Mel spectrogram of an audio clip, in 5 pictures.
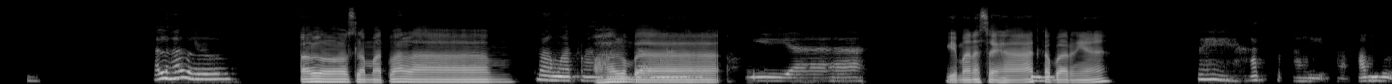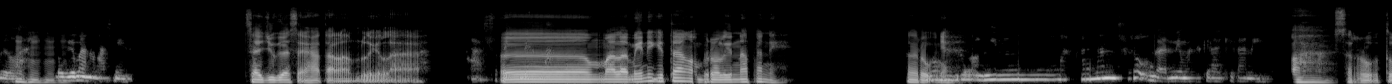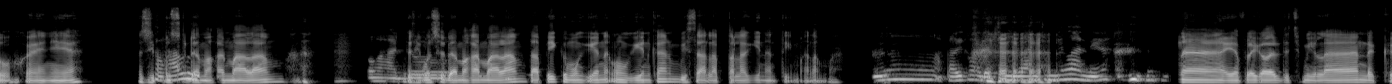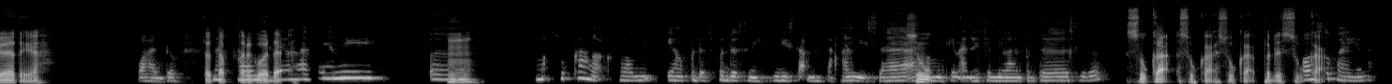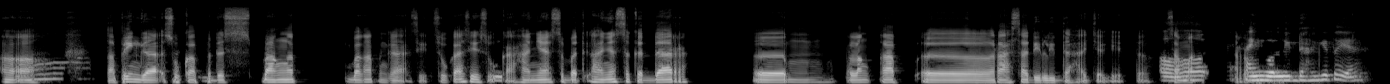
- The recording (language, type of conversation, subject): Indonesian, unstructured, Apa pengalaman paling berkesanmu saat menyantap makanan pedas?
- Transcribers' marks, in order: other background noise; chuckle; distorted speech; chuckle; laugh; chuckle; tapping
